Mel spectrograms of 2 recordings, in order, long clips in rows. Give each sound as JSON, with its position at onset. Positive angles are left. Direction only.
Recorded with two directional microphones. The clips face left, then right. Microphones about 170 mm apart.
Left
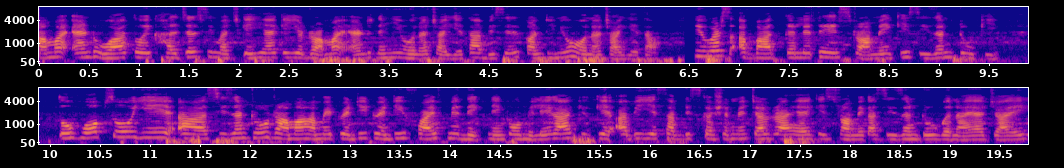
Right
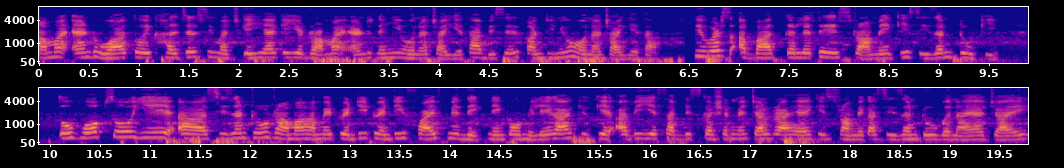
{"t": 0.0, "sound": "speech", "side_deg": -25}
